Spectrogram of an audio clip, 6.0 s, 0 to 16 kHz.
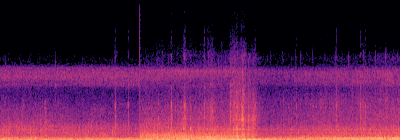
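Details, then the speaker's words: Home-built 72V 12,000W hub-motor electric dirt bike on a Kawasaki KX250 frame: low uneven pulsing rumble, about three surges a second under throttle, motor jerking instead of pulling smoothly; persists after controller current lowered from 600 to 200/400 amps; cause unknown. "i don't know how to describe it but it's still doing it even at these lower settings"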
